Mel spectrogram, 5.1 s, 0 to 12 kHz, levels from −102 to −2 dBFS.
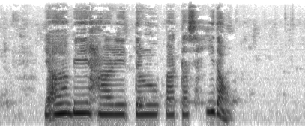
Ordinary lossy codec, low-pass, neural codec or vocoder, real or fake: Opus, 64 kbps; 10.8 kHz; none; real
